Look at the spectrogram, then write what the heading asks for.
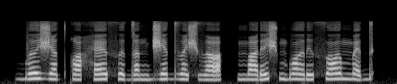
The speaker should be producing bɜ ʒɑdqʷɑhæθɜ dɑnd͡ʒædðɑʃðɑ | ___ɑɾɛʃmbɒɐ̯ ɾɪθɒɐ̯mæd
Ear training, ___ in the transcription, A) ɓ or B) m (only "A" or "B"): B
